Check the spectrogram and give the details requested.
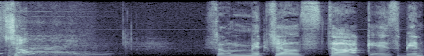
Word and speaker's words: ciao: Oh, and it's not Ciao, it's pronounced Chow. Wait, it's Chow?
